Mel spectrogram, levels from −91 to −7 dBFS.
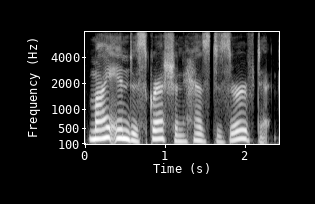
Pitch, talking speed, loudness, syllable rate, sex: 185 Hz, 125 wpm, -15 LUFS, 4.5 syllables/s, female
